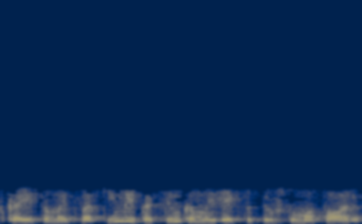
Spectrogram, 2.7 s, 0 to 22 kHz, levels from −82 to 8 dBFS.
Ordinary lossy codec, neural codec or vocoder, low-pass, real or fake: MP3, 16 kbps; none; 3.6 kHz; real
